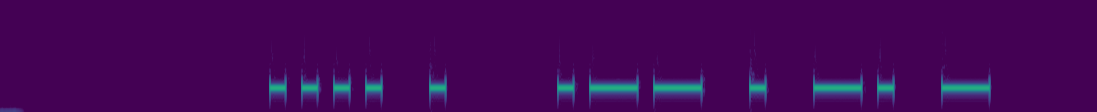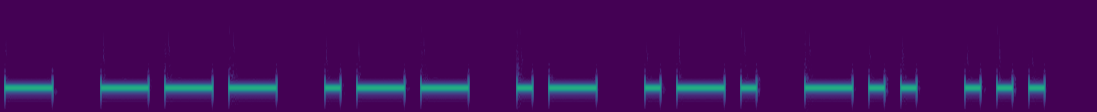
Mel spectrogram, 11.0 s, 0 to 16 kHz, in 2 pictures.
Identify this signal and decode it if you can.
Morse code, heard as a keyed tone, about 15 wpm, 700 Hz. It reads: HE WENT TOWARDS
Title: Sentences from Top 1000 Words - Review Part 2 - 15wpm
